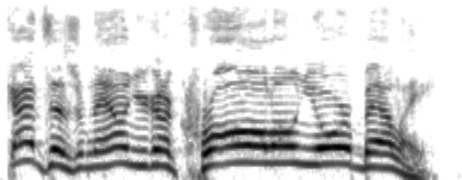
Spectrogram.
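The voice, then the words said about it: Texas accent. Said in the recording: “that's a little Texas accent for God there”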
